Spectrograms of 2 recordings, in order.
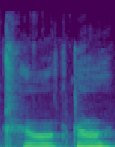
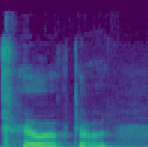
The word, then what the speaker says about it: character: I say the word character I say CC character even though it starts with a CH we pronounce it as character now right Bel below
